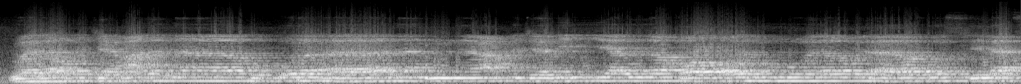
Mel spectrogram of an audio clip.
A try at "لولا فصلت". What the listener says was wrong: Short itu itu jangan ditahan, bukan laula fussilat. Nah, itu kurang lepas. Laula fussilat ayat fussilat.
